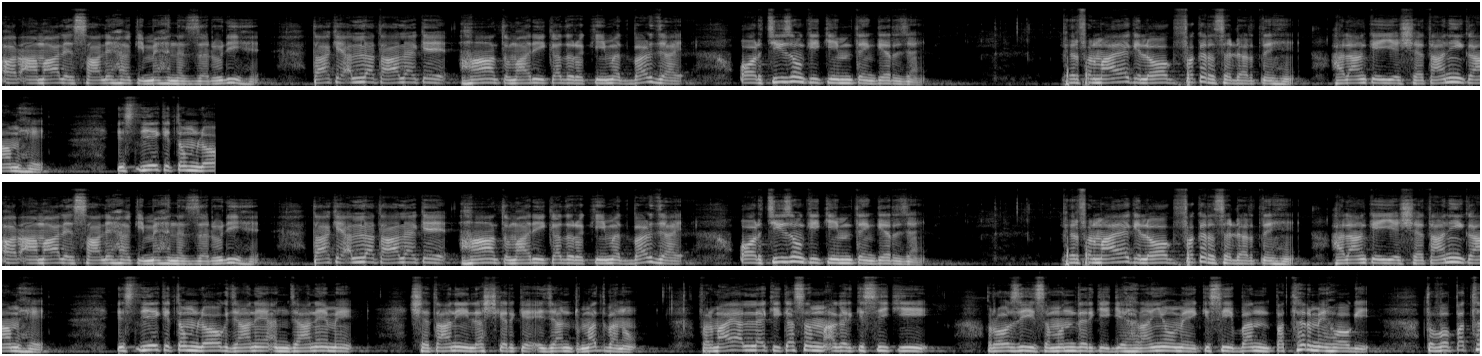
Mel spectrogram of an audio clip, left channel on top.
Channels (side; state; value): left; drops out; at 16.9 s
